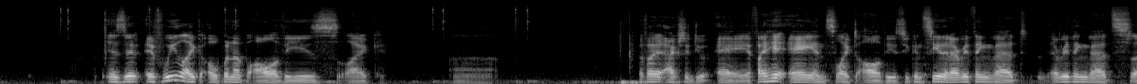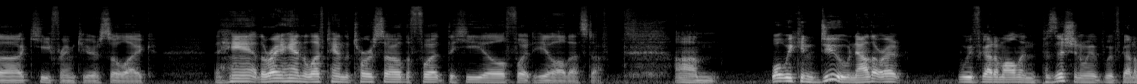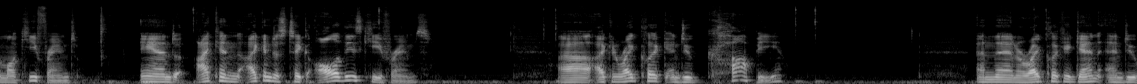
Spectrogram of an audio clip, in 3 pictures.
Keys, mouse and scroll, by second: 6.3 typing.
